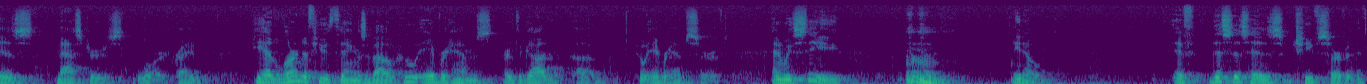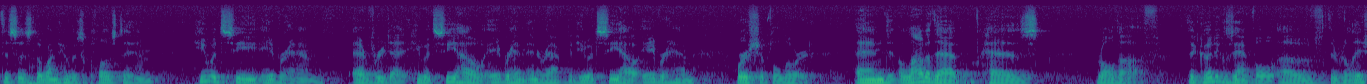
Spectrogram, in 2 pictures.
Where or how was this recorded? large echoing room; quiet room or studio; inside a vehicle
large echoing room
